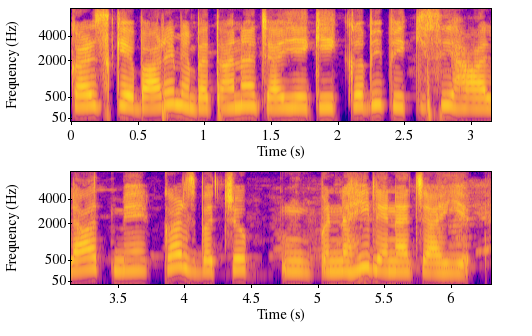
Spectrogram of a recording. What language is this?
Urdu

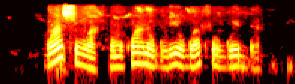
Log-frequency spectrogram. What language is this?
Ganda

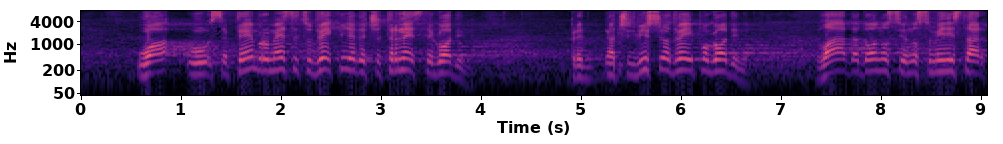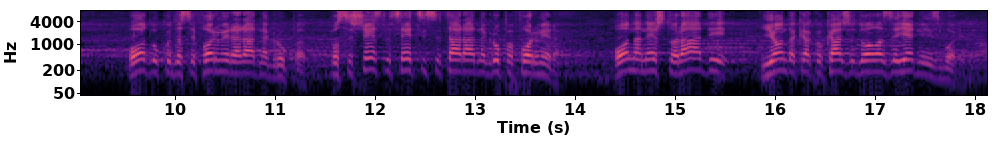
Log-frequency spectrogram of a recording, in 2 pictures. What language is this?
Serbian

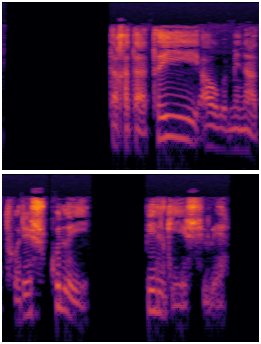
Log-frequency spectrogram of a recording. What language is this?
Pashto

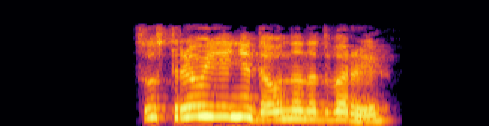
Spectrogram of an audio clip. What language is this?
Belarusian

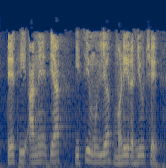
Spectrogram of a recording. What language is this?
Gujarati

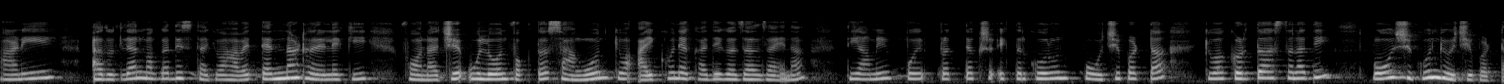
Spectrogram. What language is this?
Konkani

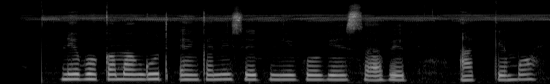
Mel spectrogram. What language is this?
Kalenjin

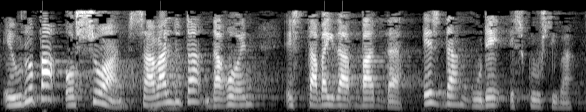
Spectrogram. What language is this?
Basque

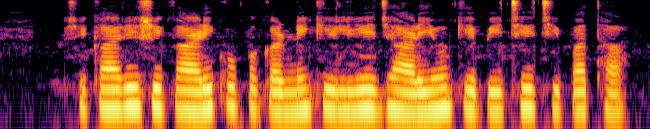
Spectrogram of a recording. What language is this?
Hindi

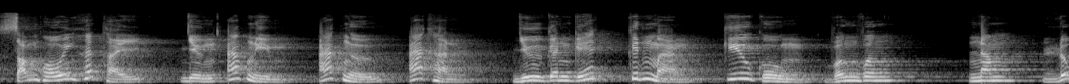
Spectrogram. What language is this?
Vietnamese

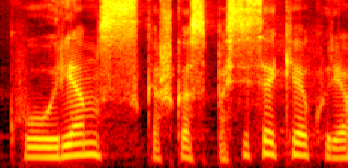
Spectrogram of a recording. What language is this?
Lithuanian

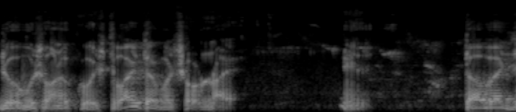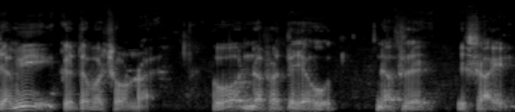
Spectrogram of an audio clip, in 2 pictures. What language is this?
Urdu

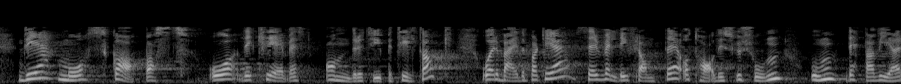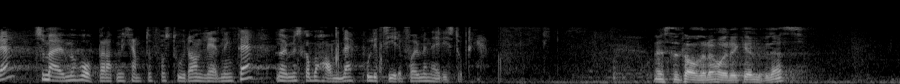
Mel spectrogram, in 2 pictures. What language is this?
Norwegian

